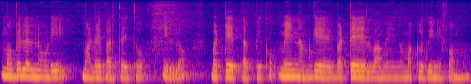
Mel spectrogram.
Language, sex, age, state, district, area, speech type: Kannada, female, 30-45, Karnataka, Bangalore Rural, rural, spontaneous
